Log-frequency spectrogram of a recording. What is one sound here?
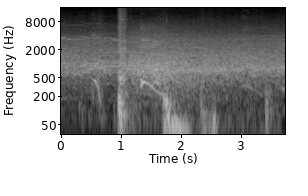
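A body slams hard to the floor with a heavy thud.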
